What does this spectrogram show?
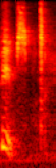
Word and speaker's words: Pepys: the diaries of samuel peeps and it turns out that peeps even though it's spelled p-e-p-y-s is not spelled peppas but not pronounced peppas but pronounced peeps anyway here it is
